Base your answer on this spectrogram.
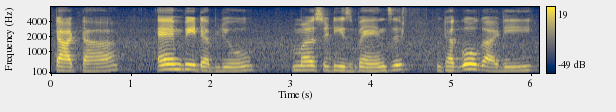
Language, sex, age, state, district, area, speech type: Sindhi, female, 30-45, Uttar Pradesh, Lucknow, urban, spontaneous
